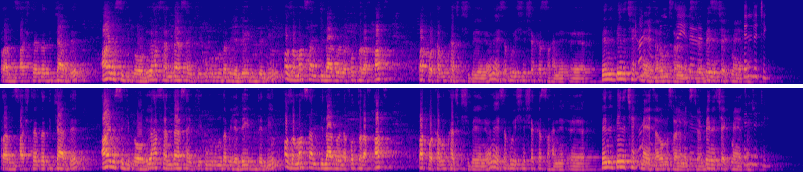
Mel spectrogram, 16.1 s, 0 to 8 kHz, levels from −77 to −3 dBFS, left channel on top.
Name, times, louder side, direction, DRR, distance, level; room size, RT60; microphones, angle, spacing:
voice 1, 0.0-1.6 2.0-7.6 8.4-11.7 12.0-14.8, right 1 dB, 40° right, 6 dB, 1.5 m, -29 dB
sound 1, 1.6-8.7, left 1 dB, 20° left, 3.4 m, -49 dB
voice 2, 12.6-14.1 14.9-15.3, left 4 dB, 80° left, 14 dB, 0.7 m, -37 dB
24.0 x 12.5 x 3.9 m, 1.3 s
head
